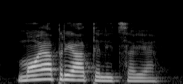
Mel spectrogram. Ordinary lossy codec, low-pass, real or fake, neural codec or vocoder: none; 7.2 kHz; fake; codec, 16 kHz, 16 kbps, FunCodec, trained on Chinese and English, 50 frames a second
